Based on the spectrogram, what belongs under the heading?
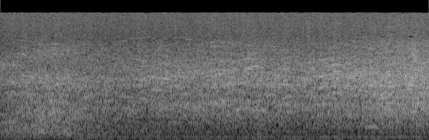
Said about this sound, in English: Look at all the people on the pavements. Thousands of them. I wonder who they're cheering.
